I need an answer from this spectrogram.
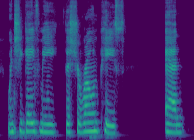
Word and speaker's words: Sharón: And in that wedding, the woman's name was Sharon, but pronounced Sharón. And so she called me and she said, I went to this wedding and they pronounced this name Sharón.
